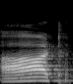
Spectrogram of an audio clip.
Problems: none marked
